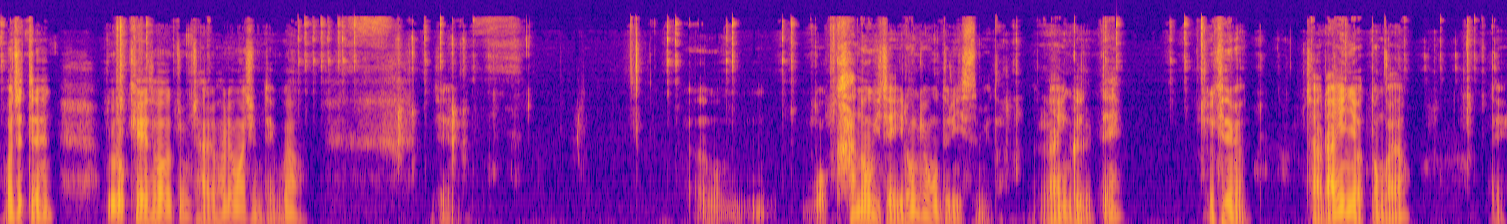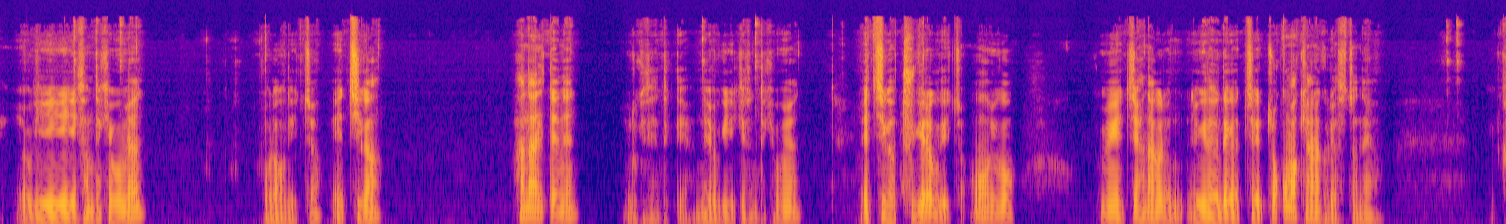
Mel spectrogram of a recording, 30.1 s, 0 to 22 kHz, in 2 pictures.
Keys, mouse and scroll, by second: 0.9 space, 3.7 Delete, 7.9 space, 11.8 space, 12.8 shift+middle click, 14.1 shift+middle click, 14.3 shift+double middle click.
